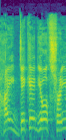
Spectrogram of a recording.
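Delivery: normal talking voice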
